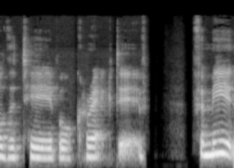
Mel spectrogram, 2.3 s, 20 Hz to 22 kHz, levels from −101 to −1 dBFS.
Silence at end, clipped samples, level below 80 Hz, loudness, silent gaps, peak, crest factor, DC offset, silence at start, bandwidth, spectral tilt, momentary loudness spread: 0 s; under 0.1%; -64 dBFS; -15 LUFS; none; 0 dBFS; 14 dB; under 0.1%; 0 s; 15.5 kHz; -5 dB/octave; 14 LU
